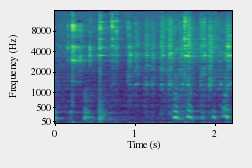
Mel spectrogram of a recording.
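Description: A jar holding folded paper slips is shaken at a table, giving a rattling, clinking run of quick knocks in an uneven rhythm, moderately loud, with no talk over it.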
